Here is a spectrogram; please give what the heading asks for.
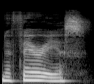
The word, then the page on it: nefarious: American English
